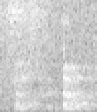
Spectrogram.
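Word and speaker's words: संस्कृतम्: the word Sanskrit and more often use SRAM which is a better way and the right way to say it and interesting thing is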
